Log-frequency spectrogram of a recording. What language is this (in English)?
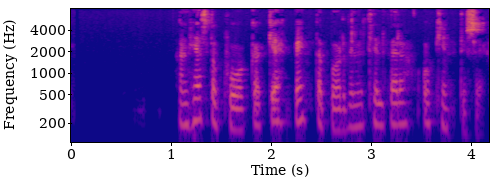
Icelandic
